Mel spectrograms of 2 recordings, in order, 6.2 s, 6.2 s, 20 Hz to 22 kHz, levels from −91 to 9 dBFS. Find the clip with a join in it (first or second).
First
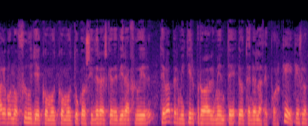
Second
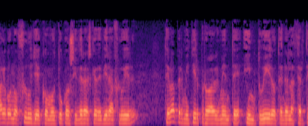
first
